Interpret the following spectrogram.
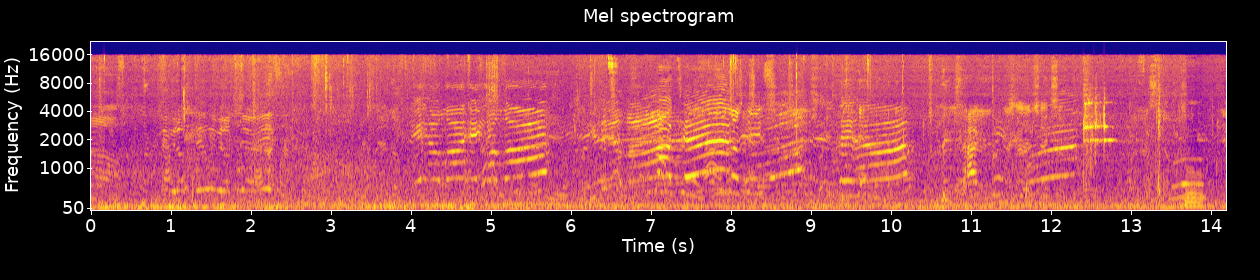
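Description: Distant voices from players and onlookers calling out on and around the field, in several short spells, over a steady low rumble.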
